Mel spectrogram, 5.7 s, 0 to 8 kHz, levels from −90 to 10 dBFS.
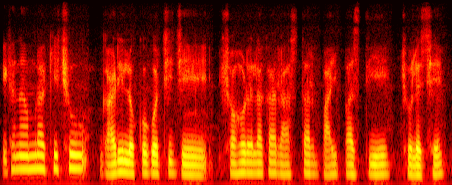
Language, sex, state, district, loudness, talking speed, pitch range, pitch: Bengali, male, West Bengal, Kolkata, -19 LUFS, 125 wpm, 115-130 Hz, 125 Hz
